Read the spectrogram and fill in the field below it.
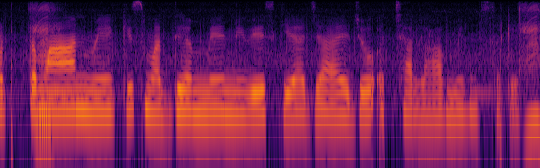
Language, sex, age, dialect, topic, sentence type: Hindi, female, 25-30, Garhwali, banking, question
